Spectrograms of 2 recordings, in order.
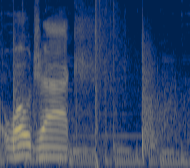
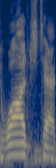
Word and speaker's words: Wojtek: So we've got Gregory, Wojak. It's Wojtek, but I call him Wojak.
